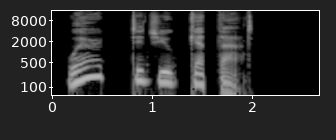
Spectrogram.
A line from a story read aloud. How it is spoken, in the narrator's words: asked Bess slowly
